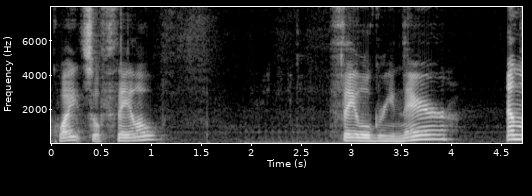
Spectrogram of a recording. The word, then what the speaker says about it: phthalo: So phthalo, phthalo green there. And lots of people just forget about the pH altogether and just call it phthalo, which is fine too.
